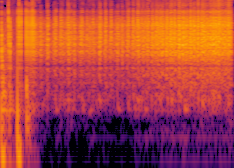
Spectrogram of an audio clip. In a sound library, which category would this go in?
Sound effects > Objects / House appliances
